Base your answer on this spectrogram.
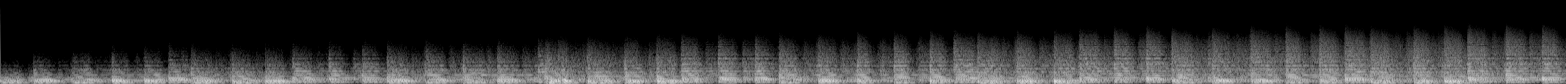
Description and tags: Synth Loop 19
Synth stabs from a sound design session intended for a techno release.
sound, design, experimental, stab, electronic, sample, oneshot, line, music, pack, loop, synth, techno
